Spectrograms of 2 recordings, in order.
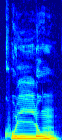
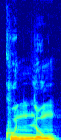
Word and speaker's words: คุณลุง: คุณลุง คุณลุง 마찬가지로 룽이라는 거고요. 쿤이 앞에 붙어 있습니다.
